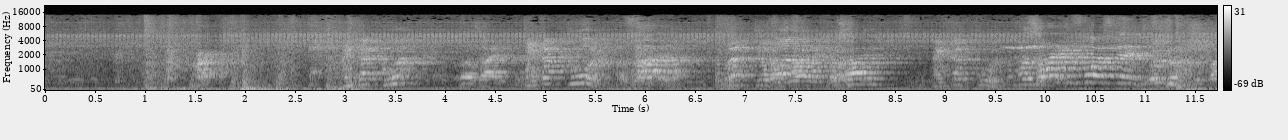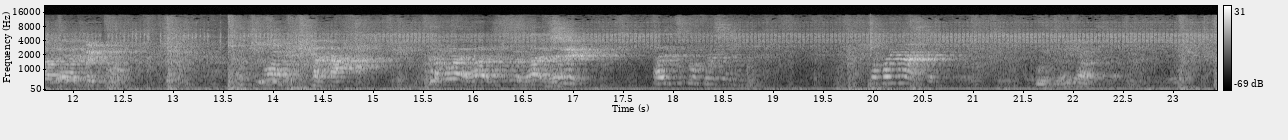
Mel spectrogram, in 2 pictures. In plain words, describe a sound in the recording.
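A man talks with animation in an echoing hall.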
